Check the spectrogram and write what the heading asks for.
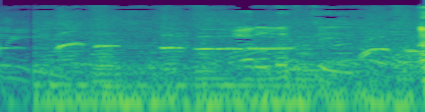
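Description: A whistled melody: short pitched notes and quick glides around one high pitch, over low background chatter and a steady low rumble.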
